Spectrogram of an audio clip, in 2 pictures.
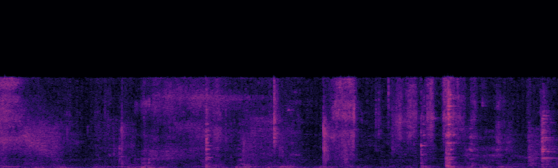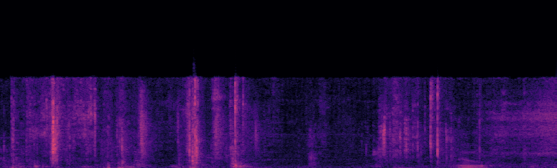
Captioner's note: snorts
